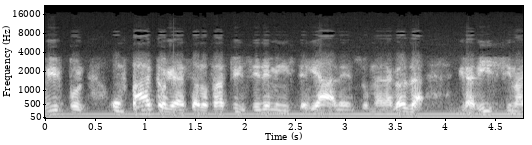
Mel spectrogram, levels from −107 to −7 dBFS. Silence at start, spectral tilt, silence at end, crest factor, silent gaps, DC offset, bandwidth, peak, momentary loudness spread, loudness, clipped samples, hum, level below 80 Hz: 0 s; -6.5 dB/octave; 0 s; 14 dB; none; under 0.1%; 7.8 kHz; 0 dBFS; 9 LU; -14 LUFS; under 0.1%; none; -36 dBFS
